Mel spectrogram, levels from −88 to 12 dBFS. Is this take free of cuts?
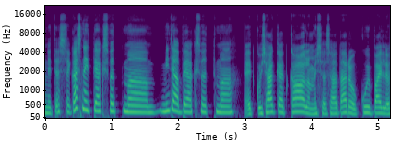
no; 1 cut; at 3.0 s

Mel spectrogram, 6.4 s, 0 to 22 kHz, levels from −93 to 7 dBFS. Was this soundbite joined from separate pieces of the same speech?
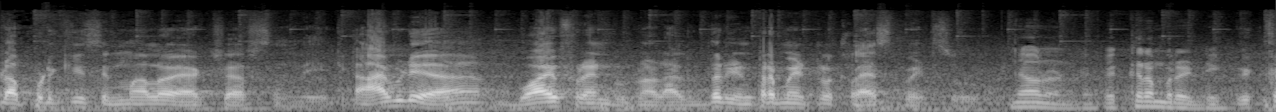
yes; 2 cuts; at 1.7 s, 5.3 s

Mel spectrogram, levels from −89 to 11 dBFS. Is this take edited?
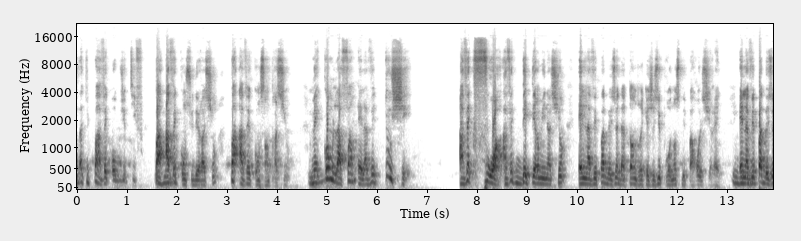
no; 0 cuts

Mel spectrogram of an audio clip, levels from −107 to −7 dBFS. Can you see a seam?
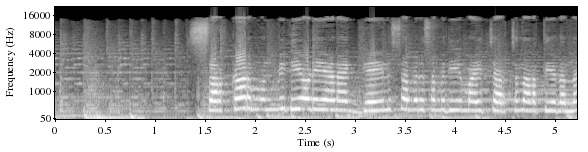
yes; 1 cut; at 0.9 s

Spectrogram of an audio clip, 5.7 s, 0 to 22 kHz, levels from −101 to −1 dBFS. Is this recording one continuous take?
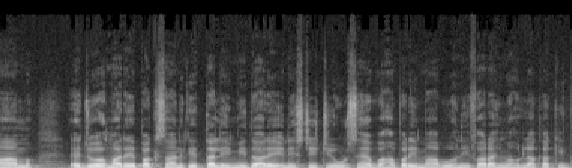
yes; 0 cuts

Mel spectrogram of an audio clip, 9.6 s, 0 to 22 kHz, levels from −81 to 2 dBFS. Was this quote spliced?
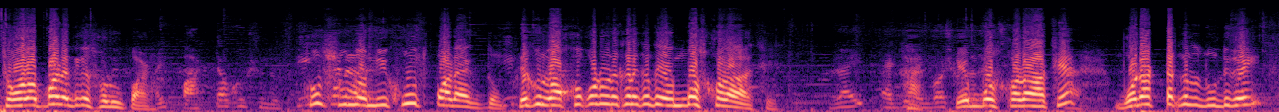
yes; 1 cut; at 3.7 s

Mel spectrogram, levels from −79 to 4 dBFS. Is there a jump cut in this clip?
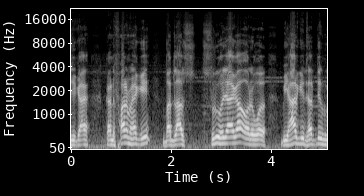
no; 0 cuts

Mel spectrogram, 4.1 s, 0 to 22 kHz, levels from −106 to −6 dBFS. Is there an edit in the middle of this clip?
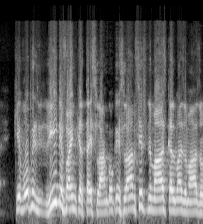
no; 0 cuts

